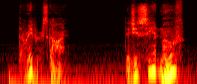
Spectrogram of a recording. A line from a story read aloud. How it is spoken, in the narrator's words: I whisper over to my brother like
